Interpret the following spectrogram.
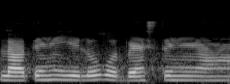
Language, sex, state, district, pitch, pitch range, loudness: Hindi, female, Bihar, Muzaffarpur, 200 Hz, 190-205 Hz, -22 LUFS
